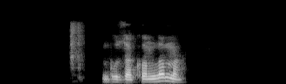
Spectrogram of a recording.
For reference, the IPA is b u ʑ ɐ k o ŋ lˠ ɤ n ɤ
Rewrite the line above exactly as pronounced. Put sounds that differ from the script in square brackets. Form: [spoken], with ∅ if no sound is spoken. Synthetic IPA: b u [z] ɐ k o [n] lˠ ɤ [m] ɤ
